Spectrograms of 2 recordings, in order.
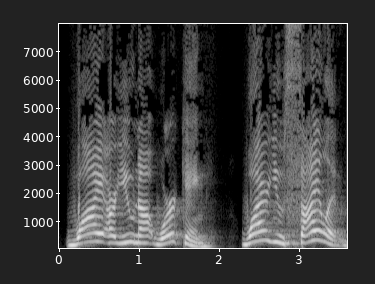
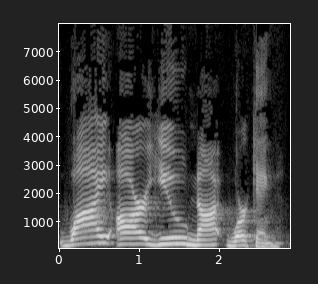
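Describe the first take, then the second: First: Anguished cry. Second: Drawn-out, very slow plea; slow lament. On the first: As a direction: cry it out, pleading upward. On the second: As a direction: stretch each word like a weary complaint. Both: Retold or imitated. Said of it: "he cries out to God and says".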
